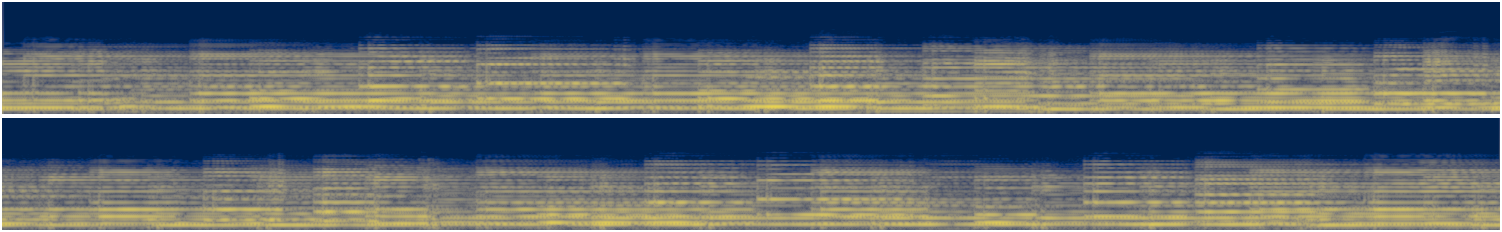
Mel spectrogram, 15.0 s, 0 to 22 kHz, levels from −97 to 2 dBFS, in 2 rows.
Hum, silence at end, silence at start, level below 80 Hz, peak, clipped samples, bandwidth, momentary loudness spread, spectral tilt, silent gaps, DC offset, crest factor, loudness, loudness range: none; 0 s; 0 s; -54 dBFS; 0 dBFS; under 0.1%; 4.8 kHz; 5 LU; -10 dB/octave; none; under 0.1%; 16 dB; -17 LUFS; 2 LU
